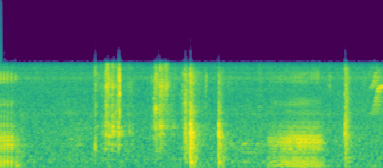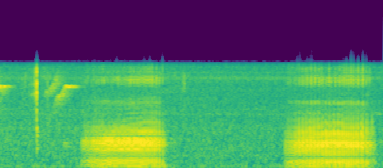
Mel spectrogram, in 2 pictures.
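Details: Golda, a pug, snoring while curled up in the bathroom with Fergus the Westie. Several clicks and small knocks come first, then three rough, rattling snores about three seconds apart, each lasting roughly a second.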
